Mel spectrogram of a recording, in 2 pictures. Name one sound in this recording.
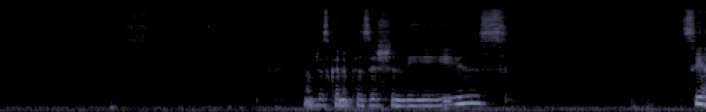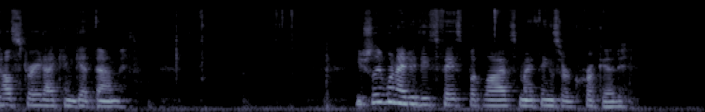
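Paper pieces rustle and tap softly on a tabletop.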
